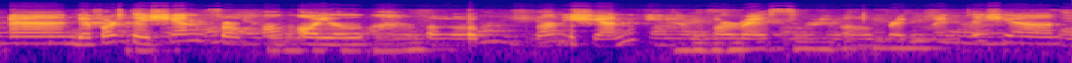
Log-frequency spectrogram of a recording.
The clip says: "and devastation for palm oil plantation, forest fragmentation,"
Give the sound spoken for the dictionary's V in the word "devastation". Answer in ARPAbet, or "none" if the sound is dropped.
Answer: F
